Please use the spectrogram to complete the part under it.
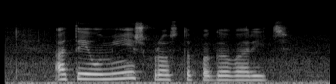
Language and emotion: Russian, sad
